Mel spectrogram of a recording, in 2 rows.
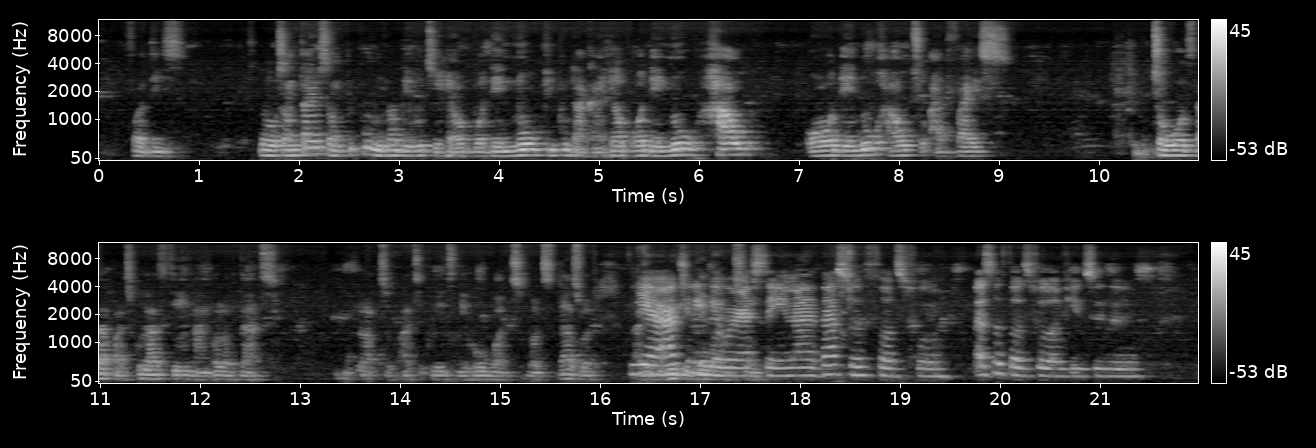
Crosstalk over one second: present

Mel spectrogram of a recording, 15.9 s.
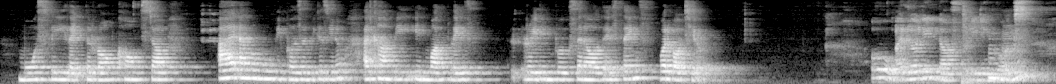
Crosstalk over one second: none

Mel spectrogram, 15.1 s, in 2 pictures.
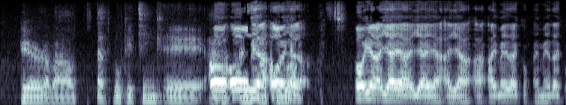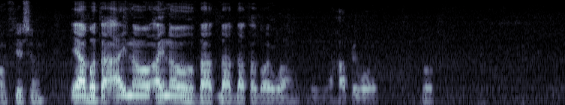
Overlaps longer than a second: present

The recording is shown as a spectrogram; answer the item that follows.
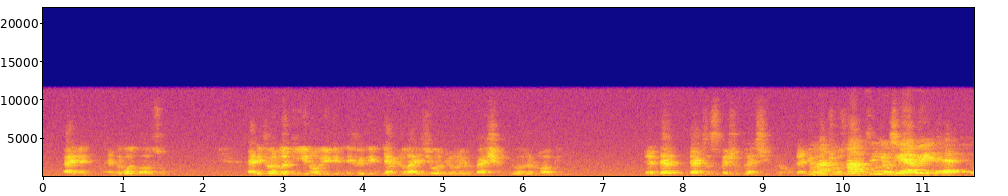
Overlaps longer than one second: present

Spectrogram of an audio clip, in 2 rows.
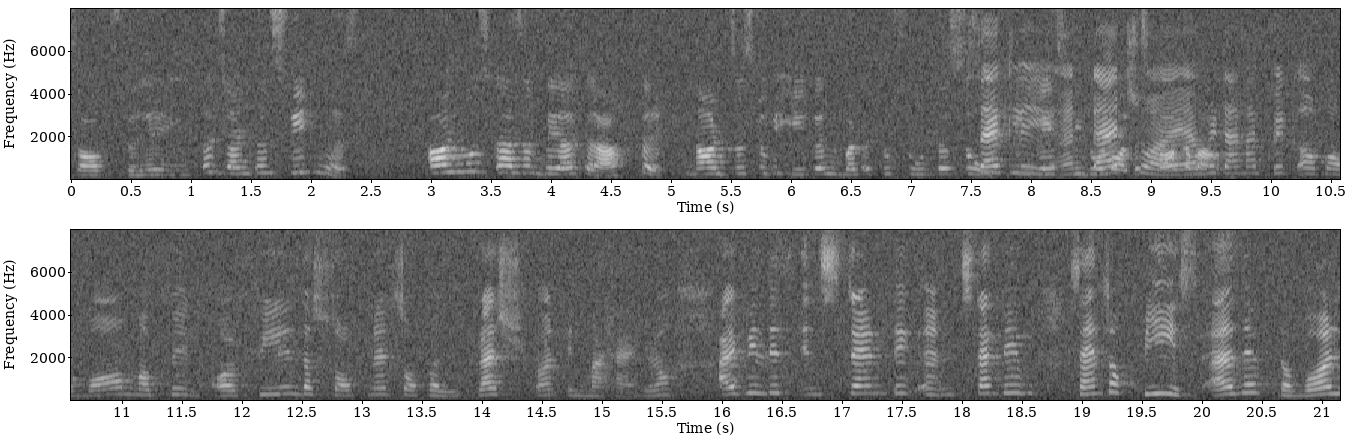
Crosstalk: present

